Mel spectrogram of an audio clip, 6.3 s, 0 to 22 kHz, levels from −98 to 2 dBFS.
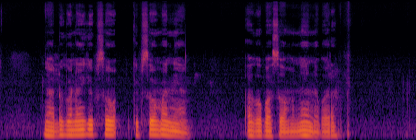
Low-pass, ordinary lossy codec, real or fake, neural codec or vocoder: none; none; fake; vocoder, 44.1 kHz, 128 mel bands, Pupu-Vocoder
